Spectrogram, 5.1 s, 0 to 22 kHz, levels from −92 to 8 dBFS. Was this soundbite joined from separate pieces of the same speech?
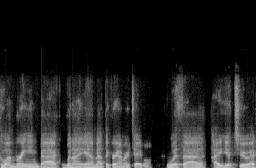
yes; 1 cut; at 3.2 s

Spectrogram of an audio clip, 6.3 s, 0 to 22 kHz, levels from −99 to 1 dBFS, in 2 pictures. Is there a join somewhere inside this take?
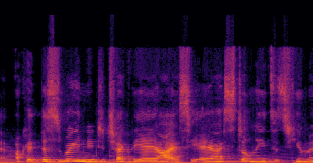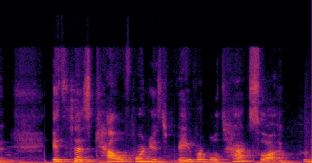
no; 0 cuts

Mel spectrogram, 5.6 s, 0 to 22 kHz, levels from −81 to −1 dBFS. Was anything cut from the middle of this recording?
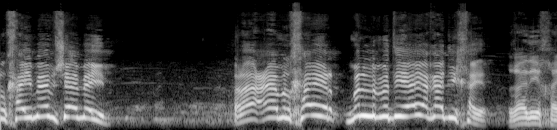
no; 0 cuts

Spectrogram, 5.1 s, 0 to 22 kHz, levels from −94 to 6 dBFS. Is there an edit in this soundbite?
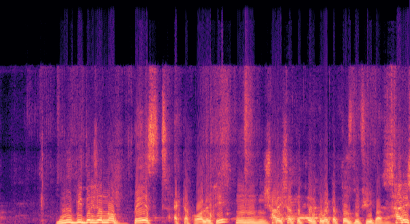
no; 0 cuts

